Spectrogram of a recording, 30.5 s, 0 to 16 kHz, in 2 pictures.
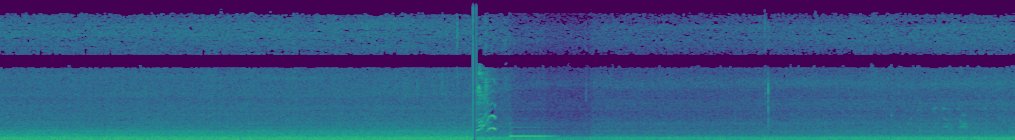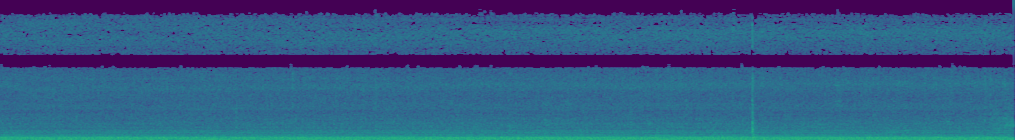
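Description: Steady in-flight cabin drone of a Boeing 757-232 during descent: engine and airflow noise, heard from a window seat over the wing. About seven seconds in the level drops suddenly and a short tone sounds, then the drone continues a little quieter.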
